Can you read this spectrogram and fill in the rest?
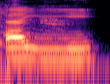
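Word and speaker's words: أَيِّ: Kemudian dalam ayyi ditekan huruf ya-nya karena dia tasdid, dan huruf ya termasuk huruf lin yang lembut, di dalam pelafalannya jangan dihentakkan. Tapi fabi ayyi, fabi ayyi a, fabi ayyi alai.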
